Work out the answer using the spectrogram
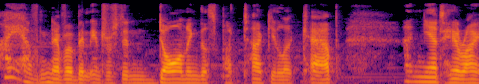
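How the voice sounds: What you hear is a natural reading voice.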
